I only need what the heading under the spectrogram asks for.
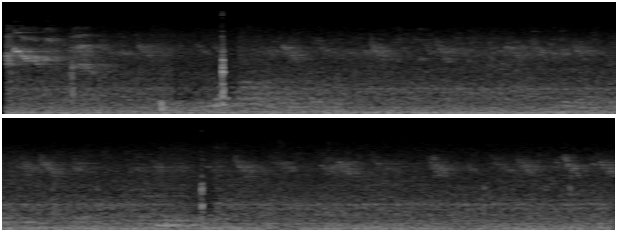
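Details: Swallow chicks in the nest, being fed, give a steady run of thin, high, rapid twittering begging notes over a low background hum, with a couple of sharp clicks.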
